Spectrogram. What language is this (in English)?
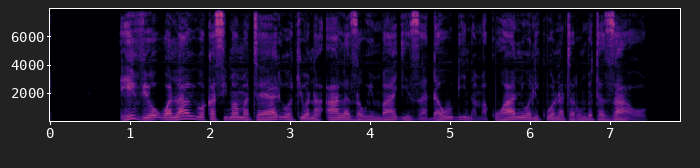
Swahili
